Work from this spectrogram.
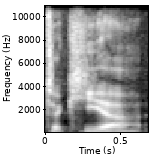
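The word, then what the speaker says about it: taqiyya: that you've identified is this word taqeyya, and I think I'm not sure I'm saying it properly. You're saying it right.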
